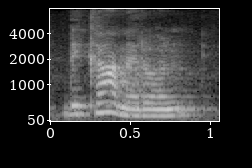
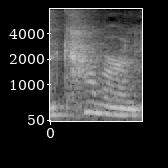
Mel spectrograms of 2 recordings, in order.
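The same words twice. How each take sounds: First: The word is said with an Italian accent. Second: The word is said with an English accent. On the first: "I feel weird saying Decameron in an Italian accent" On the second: "I feel weird saying Decameron in an English accent"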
